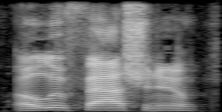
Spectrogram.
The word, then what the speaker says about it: Olu Fashanu: fashu learn that that's the proper way of pronouncing it Olu fashanu he is left tackle great great size um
